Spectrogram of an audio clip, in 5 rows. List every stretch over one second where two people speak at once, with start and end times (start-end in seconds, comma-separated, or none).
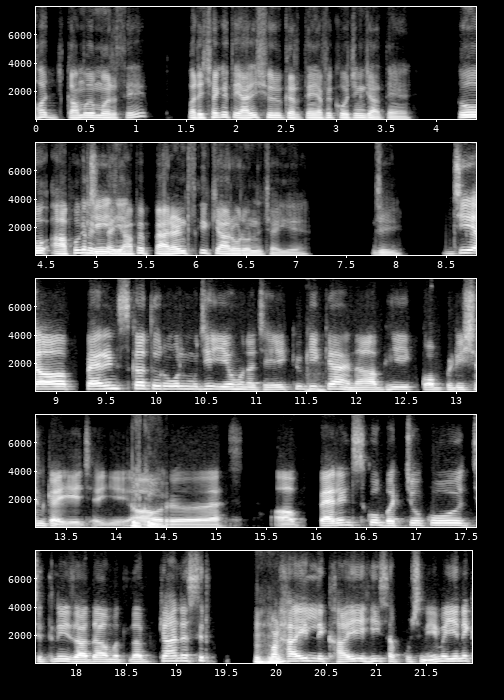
none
